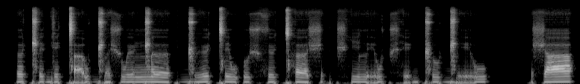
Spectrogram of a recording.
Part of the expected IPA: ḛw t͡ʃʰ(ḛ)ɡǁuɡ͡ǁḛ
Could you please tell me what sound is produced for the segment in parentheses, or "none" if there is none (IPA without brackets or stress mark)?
ḛ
